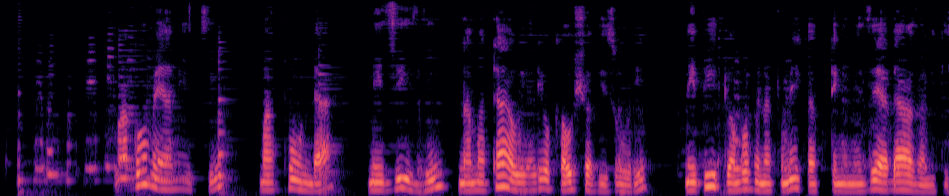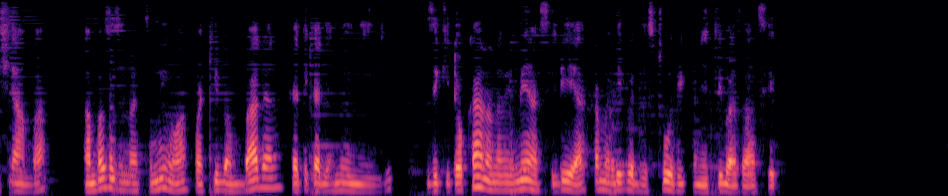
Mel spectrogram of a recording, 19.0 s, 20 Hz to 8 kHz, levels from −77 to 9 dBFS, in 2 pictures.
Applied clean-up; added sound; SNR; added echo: neural mask model DeepFilterNet 3.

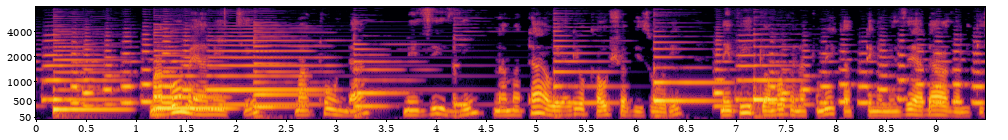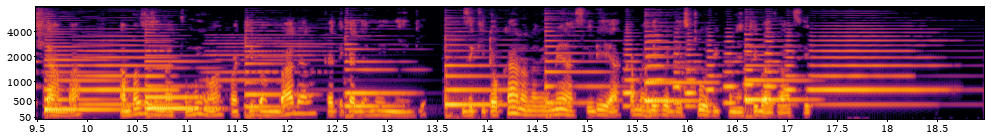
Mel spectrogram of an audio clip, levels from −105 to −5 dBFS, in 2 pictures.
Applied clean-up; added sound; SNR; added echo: classical method spectral subtraction.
